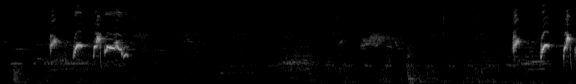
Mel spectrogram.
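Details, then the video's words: Decoy red-whiskered bulbul, one year old, delivers quick liquid chirping phrases at the start and end, separated by soft rustling or fluttering sounds in the middle. "Chào mào chim mồi 1 nam"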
